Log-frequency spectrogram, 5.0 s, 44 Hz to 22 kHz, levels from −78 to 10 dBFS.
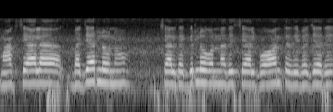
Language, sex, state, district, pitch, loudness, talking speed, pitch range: Telugu, female, Andhra Pradesh, Srikakulam, 210 Hz, -15 LUFS, 145 wpm, 205-220 Hz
